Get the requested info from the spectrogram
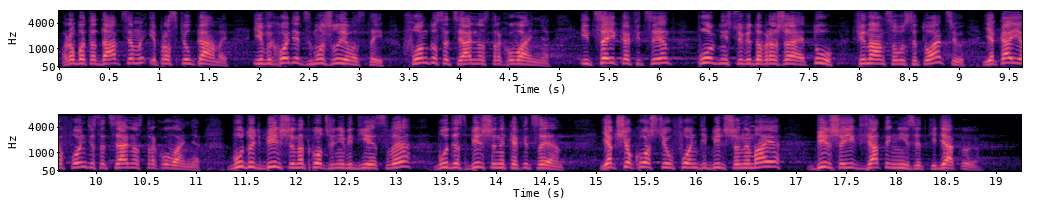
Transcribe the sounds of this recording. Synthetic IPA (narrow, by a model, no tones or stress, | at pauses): rɔbɔt̪ɔd̪ɑwt͡sʲɐmɪʔipɾɔsʲpʲilˠkɑmɪ | iʋɪxɔdʲɐtʲzmɔʒlˠɪʋɔst̪ɛj | fɔnd̪ʊsɔt͡sʲiɑlʲnɔɦɔst̪ɾɐxʊʋɑnʲːɐ̰ | it̪sɛjkɔfʲit̪sɨɛnt̪ | pɔwnʲisʲtʲʊʋʲid̪ɔbɾɐʒɑjɛt̪u | fʲinɑnsɔʋʊsɪt̪ʊɑt͡sʲijʊ | jɐkɑjɛwfɔnʲdʲisɔt͡sʲiɑlʲnɔɦɔst̪ɾɐxʊʋɑnʲːɐ̰ | bud̪ʊtʲbʲilʲʃɛnɐt̪xɔd͡ʒenʲiʋʲid̪jɛɛsʋɛ | bud̪ɛzʲbʲilʲʃenɪkɔfʲit̪sɨɛnt̪ | jɐkʃt͡ʃɔkɔʃtʲiwfɔnʲdʲibʲilʲʃɛnɛmɑjɛ | bʲilʲʃɛjixʋzʲat̪ɪnʲizʲʋʲid̪̚kɪdʲakʊjʊ̰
